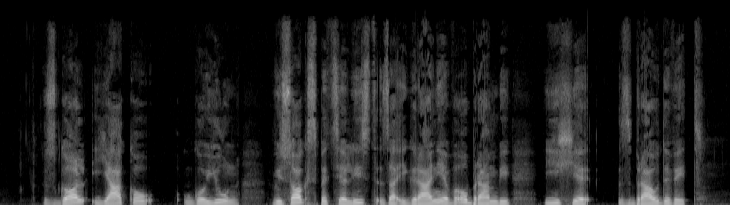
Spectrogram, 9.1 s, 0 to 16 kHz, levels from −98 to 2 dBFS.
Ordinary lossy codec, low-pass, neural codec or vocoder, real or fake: AAC, 48 kbps; 14.4 kHz; none; real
